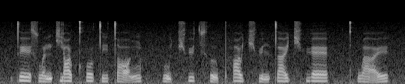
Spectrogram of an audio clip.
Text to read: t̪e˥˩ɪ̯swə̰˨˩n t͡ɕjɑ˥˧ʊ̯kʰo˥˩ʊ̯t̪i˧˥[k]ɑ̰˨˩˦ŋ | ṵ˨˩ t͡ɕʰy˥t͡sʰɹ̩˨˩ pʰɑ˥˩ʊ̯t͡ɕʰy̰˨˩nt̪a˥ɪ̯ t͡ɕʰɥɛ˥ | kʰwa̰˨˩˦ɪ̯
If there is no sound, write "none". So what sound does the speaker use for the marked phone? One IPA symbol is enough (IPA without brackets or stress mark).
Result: t̪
